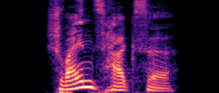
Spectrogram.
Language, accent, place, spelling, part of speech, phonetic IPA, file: German, Germany, Berlin, Schweinshaxe, noun, [ˈʃvaɪ̯nsˌhaksə], De-Schweinshaxe.ogg
- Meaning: pork knuckle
